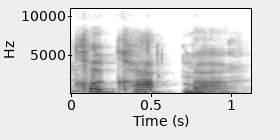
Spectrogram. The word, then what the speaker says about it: Nlaka'pamux: Nlaka'pamux.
